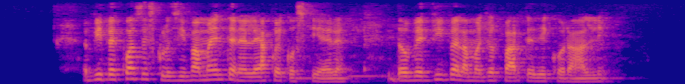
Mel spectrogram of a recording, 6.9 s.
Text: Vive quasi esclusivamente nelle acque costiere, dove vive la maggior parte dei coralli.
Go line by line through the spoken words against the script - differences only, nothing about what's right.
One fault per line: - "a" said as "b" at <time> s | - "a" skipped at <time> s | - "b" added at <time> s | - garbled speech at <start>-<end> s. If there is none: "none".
none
